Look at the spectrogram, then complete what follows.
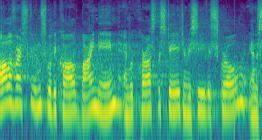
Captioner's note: cheers and applause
